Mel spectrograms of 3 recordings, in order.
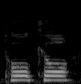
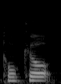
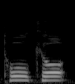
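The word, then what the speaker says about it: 東京: 자, 도쿄. 자, 앞에 발음도 토도 발음이 길고요. 쿄도 발음이 깁니다. 자, 도쿄 이렇게 짧게 발음하시는 분들이 계신데요. 자, 도쿄 앞에도 길고 뒤에도 길다라는 거 주의를 해 주십시오.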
